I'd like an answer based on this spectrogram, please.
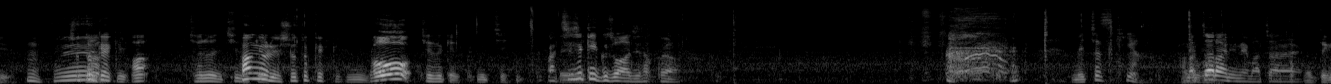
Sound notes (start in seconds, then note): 9.0 laughing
